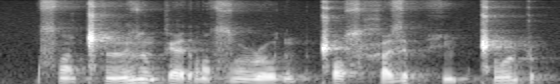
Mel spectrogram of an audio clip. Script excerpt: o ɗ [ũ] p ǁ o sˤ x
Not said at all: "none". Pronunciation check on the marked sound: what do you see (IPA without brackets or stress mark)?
õ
